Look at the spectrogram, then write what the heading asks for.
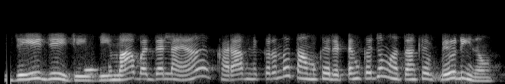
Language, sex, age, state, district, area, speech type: Sindhi, female, 60+, Maharashtra, Thane, urban, conversation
